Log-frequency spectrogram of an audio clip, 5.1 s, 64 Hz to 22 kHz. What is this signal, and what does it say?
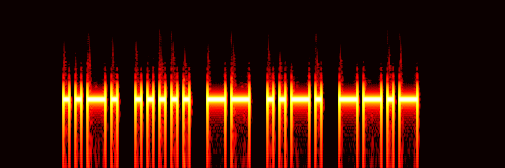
Morse code, heard as a keyed tone, about 21 wpm, 700 Hz. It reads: F5MFQ
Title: DXCC-100 Call Signs - 5 Characters - Repeated 2x - 20wpm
